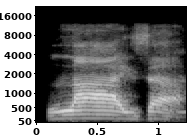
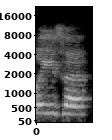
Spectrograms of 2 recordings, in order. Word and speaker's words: Liza: I'm like, it's Liza. Liza. Right. Not Lisa.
